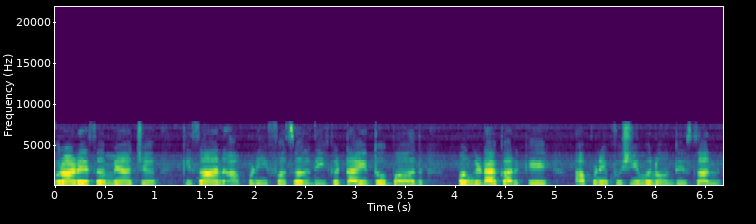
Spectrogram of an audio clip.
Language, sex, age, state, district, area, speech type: Punjabi, female, 18-30, Punjab, Hoshiarpur, rural, spontaneous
